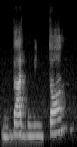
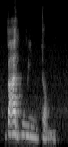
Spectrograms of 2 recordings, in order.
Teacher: your stress is on the bad because that's where the accent is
